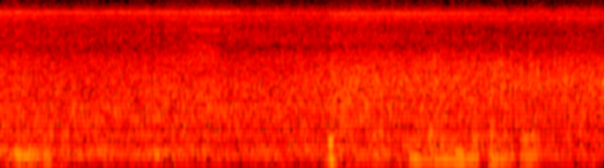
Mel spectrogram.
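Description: Small stream flowing: a steady, even rush of water with no breaks.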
